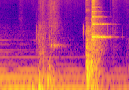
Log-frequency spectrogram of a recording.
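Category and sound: household object, door being opened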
